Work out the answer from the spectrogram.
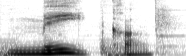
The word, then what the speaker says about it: Meika: Meika, apparently. Meika. Even though it's like the kanji is ai and kanae. So yeah, Meika's the pronunciation.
